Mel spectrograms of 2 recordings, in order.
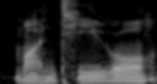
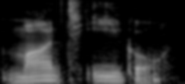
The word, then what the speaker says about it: Monteagle: one I'll say Monty Monty Eagle thank you Montego Monteagle got it got it gosh the pronunciation guys it's the hardest part of this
